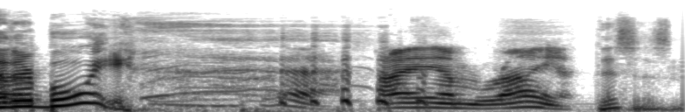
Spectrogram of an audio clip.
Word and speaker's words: Ryan: Yeah, I am Ryan. This is not fucking Yeah, I was like, working oh, here. oh, Sorry, I am Ryan that starts with an R, not a B. Oh, yeah. Ryan and Brian.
